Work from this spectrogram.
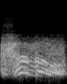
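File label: Serbian bomb failure mood med, speech; War Thunder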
